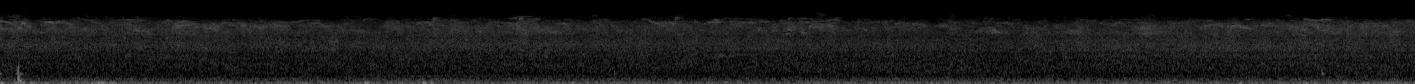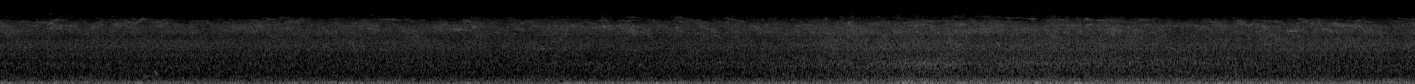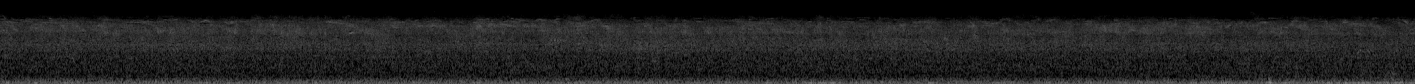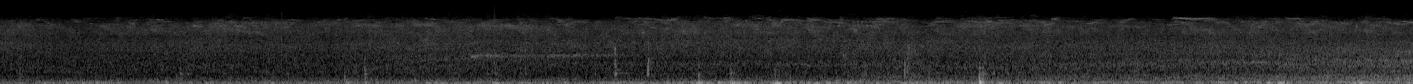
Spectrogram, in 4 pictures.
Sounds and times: thousand of birds singing 0:00.0 - 0:56.5

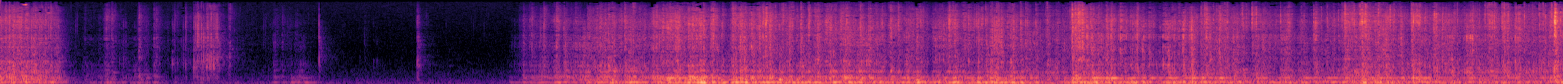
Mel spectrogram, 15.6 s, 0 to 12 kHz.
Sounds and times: Dragging different kinds of stones, concrete blocks 0:05.3 - 0:15.6

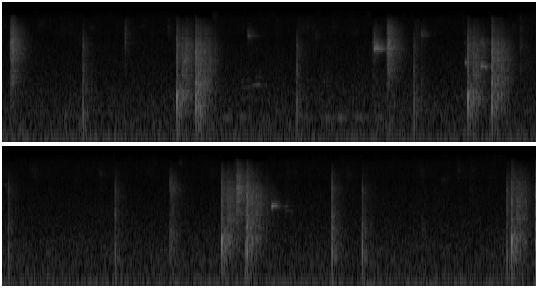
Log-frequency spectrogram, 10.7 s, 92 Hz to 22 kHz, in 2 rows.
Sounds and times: rain leaking through the glass roof 0:00.0 - 0:10.6

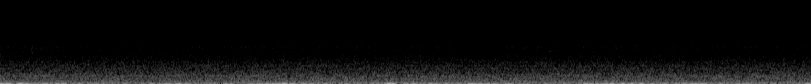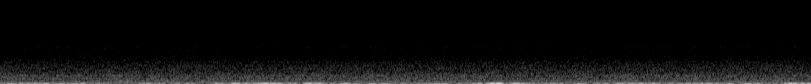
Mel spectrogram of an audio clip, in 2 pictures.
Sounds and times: ceiling mount office air conditioner hum 0:00.0 - 0:16.2

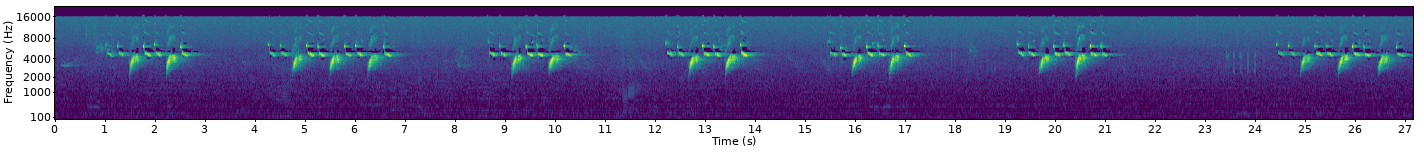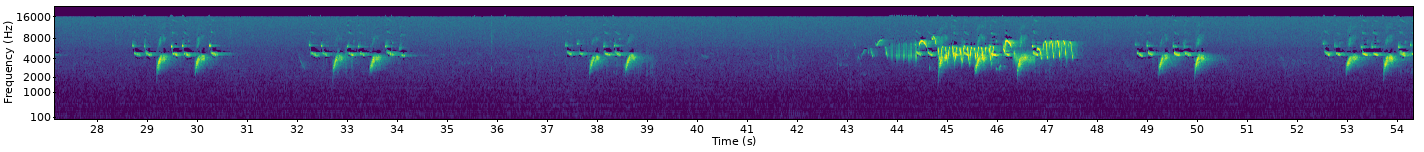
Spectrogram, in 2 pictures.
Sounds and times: insects buzzing 0:00.0 - 0:54.3
different birds singing 0:37.4 - 0:38.8
different birds singing 0:42.9 - 0:47.6

